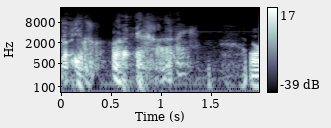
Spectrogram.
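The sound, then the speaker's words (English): A voice imitates a growling stomach with a run of low, gurgling, whining vocal noises, ending in a short, louder whine. “That was my stomach, wasn't it?”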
